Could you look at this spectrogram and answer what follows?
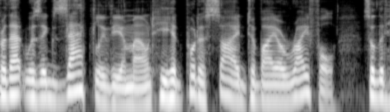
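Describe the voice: A plain read-aloud delivery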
